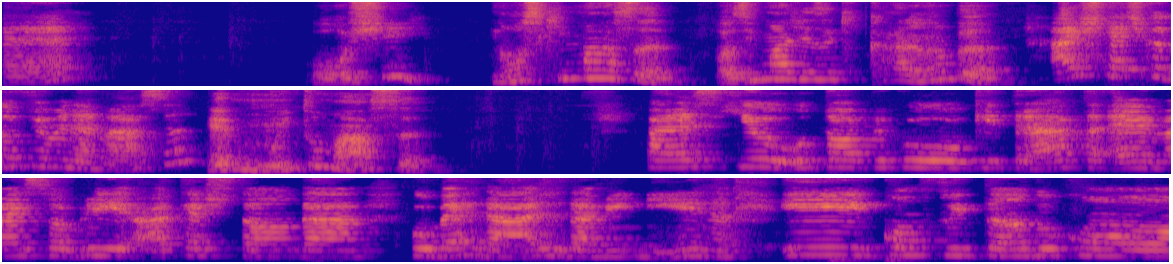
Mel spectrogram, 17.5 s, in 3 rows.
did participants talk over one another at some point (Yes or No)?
No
